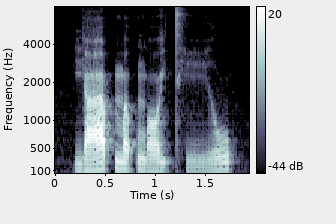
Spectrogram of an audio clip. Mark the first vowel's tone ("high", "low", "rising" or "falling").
rising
